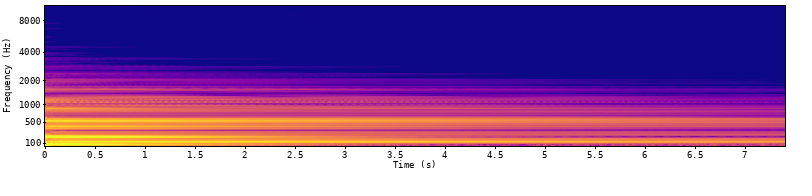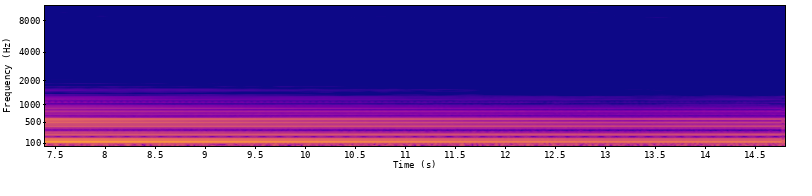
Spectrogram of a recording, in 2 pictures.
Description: Grand Piano E0 mf; Ableton Live 9 Essential Training

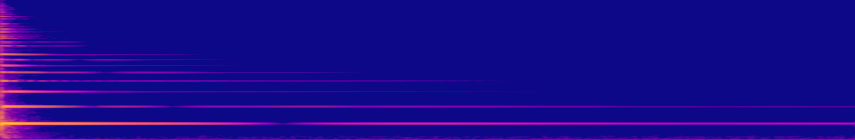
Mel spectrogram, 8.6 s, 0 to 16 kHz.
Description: Grand Piano A3 ff; Ableton Live 9 Essential Training

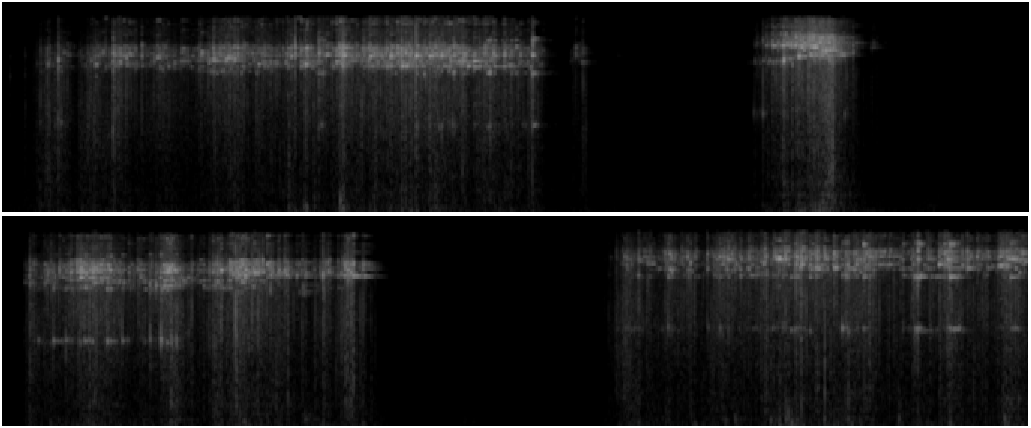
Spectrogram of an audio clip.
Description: Metal chain

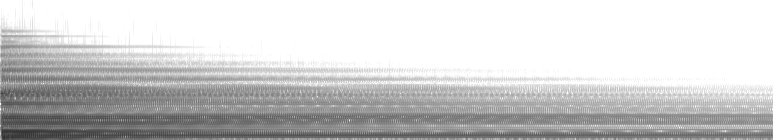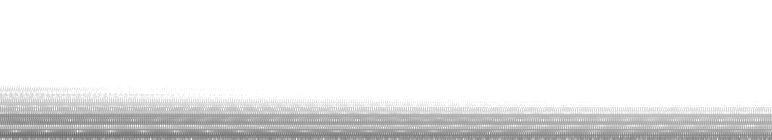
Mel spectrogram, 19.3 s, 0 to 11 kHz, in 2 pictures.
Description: Grand Piano E0 f

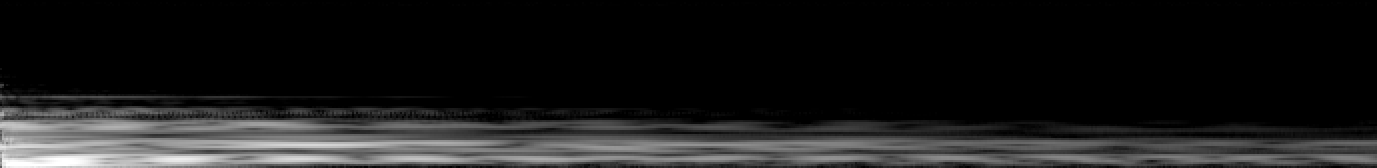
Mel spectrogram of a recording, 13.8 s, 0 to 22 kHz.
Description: Grand Piano G0 p

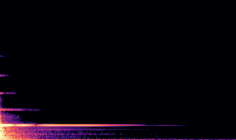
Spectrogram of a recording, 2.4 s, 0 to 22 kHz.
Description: Grand Piano D6 p

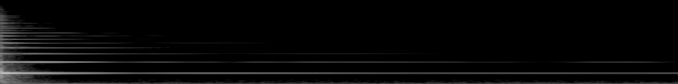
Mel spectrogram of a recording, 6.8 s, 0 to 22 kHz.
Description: Grand Piano C4 ff

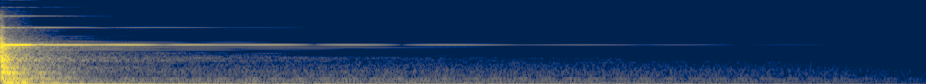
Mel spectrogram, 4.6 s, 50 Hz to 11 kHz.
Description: Grand Piano B5 mf

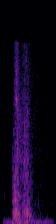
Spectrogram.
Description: shoulder bag pickup

